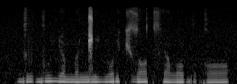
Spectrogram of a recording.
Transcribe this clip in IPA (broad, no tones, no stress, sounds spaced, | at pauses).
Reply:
ɡ ɘ v ɡ u ʎ ɜ m ɜ ŋ͡ǁ i ʎ o ɾ i t͡ʃ z ɔ t͡sʰ e lˠ o ɡʷ ɜ ɡ ɔ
